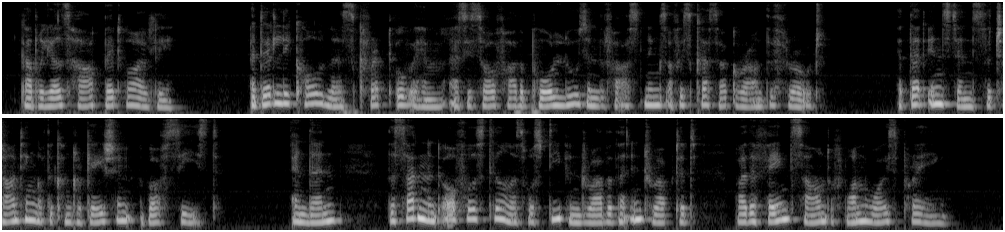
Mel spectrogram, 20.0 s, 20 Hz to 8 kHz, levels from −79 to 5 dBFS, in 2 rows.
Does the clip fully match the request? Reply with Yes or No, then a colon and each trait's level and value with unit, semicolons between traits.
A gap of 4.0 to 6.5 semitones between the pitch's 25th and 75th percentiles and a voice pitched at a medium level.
No: average, 2.8 semitones; medium, 170 Hz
